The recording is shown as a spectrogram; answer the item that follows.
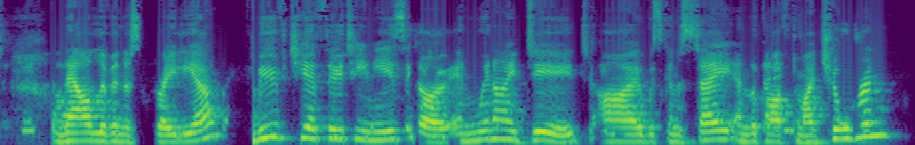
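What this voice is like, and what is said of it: Mixed South African accent. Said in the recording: “I'm originally from South Africa, so you'll notice this really mixed accent.”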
